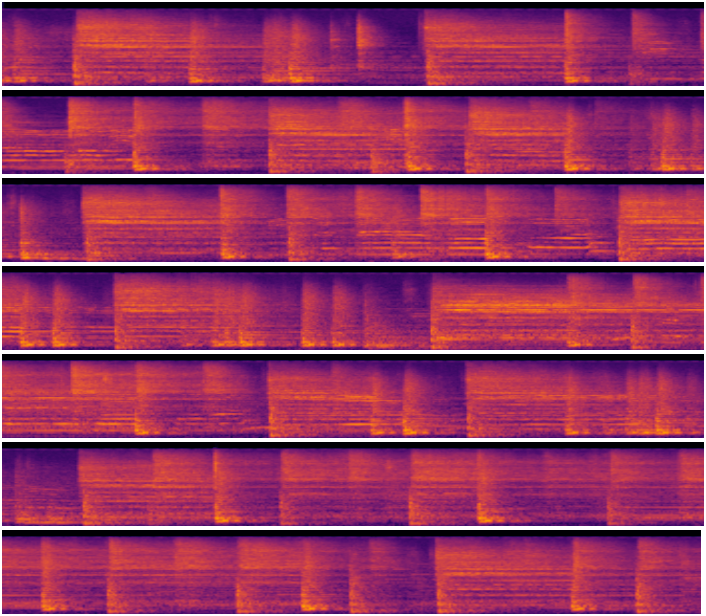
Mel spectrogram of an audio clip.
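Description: Live jam of a drum kit and guitar: fast, busy drumming with kick and snare hits under sustained, changing guitar notes.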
